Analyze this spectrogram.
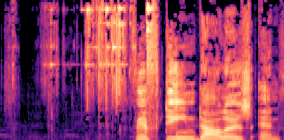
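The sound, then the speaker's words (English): A soft metallic jingle of a few small coins being handed over as change at a checkout, faint and brief at the start, followed by louder voiced vocal sounds that take over the rest of the moment. “A few small coins for your piggy bank.”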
